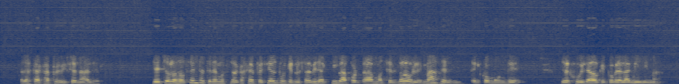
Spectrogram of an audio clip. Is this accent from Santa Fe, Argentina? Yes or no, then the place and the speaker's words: no; Chaco, Argentina; Bueno, yo soy del Chaco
